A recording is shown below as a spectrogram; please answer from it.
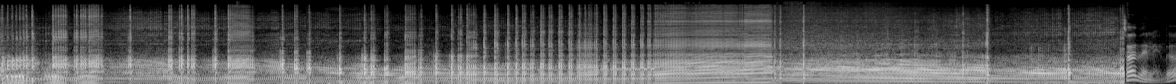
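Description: An Escorts Rajdoot 175 two-stroke motorcycle starting and revving, a loud, close, buzzy engine rising and falling in pitch through repeated throttle blips before it cuts off abruptly at the end.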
